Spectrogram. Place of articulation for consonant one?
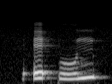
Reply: glottal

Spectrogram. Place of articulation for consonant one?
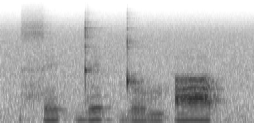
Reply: alveolar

